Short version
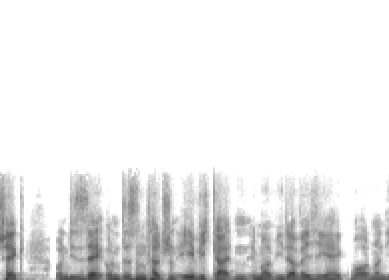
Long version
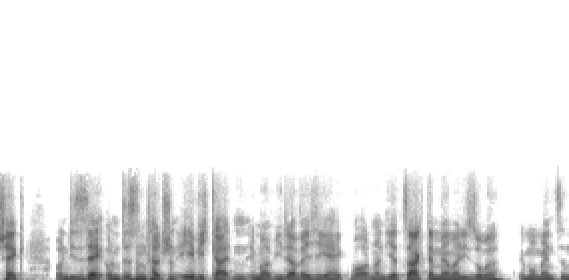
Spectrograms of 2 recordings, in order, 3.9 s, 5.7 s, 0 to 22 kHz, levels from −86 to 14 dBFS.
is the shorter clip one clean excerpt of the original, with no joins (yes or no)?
yes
